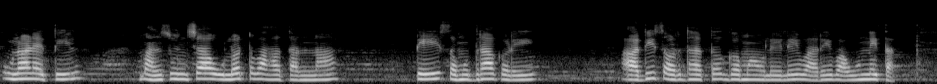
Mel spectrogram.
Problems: constant background noise, background conversations at intervals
